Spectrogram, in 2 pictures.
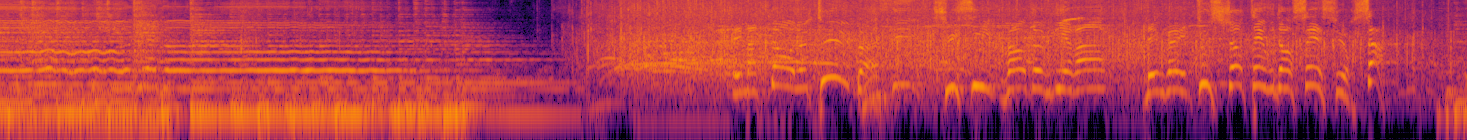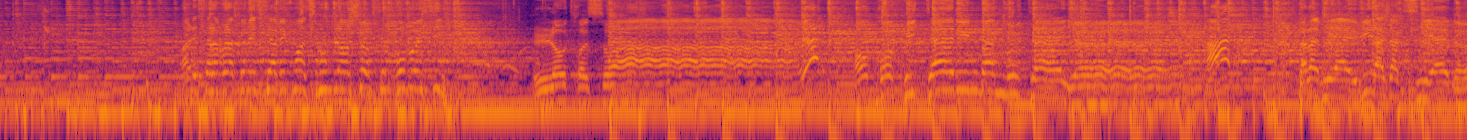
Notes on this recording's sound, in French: Chante en live à Carcassonne. A l'occasion de la dernière émission de la saison.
